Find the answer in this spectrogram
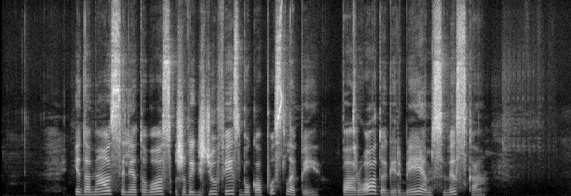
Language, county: Lithuanian, Tauragė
